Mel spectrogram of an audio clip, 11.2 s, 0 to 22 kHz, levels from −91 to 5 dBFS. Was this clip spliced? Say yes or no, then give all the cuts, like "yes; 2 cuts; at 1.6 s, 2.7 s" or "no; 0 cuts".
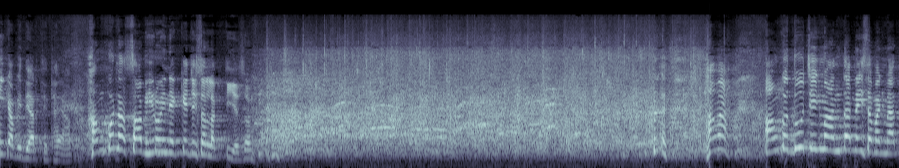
yes; 1 cut; at 0.9 s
